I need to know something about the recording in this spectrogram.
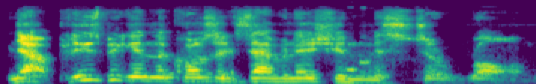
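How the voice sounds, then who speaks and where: A man's voice: on the high side, big pitch swings, fast talker, pushed and bright, a little hiss or hum. A man bantering playfully with friends, with theatrical, mock-formal quips. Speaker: co-streamer in a fan dub. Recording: music behind the voice.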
